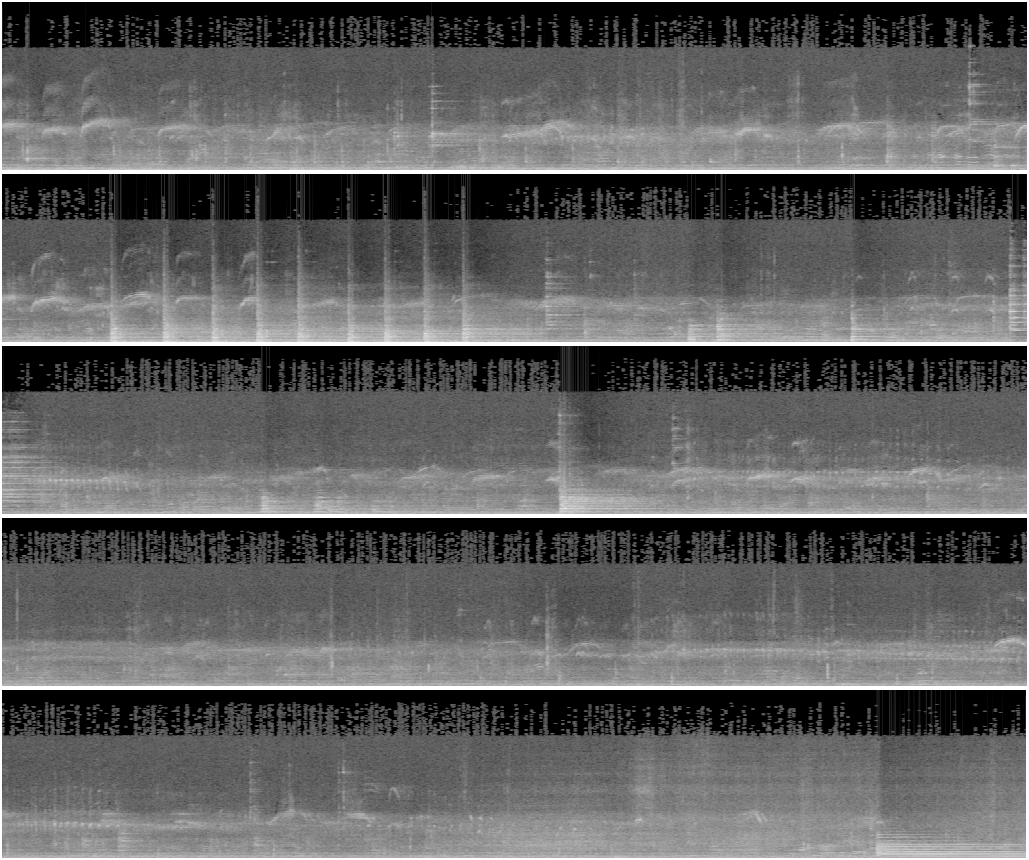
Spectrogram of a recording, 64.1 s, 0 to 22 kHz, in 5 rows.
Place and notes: Dubrovnik, July 1992, washing the pavement after 9 months of siege - Stradun, 1992, water finally
main street of old Dubrovnik, voices of inhabitants, swallows, city-tower bells, voices of workers openning access to water, jet of water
